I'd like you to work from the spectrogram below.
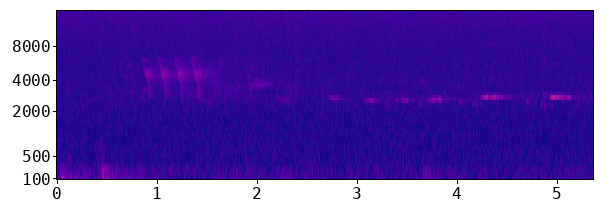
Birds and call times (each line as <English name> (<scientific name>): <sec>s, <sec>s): African Pied Wagtail (Motacilla aguimp): 1.2s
